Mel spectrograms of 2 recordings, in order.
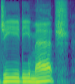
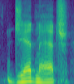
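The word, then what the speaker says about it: GEDmatch: their owners the named GED match it's actually pronounced Jed match refers to the file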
